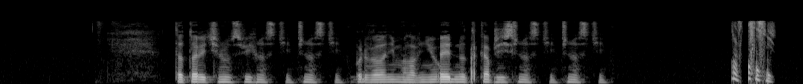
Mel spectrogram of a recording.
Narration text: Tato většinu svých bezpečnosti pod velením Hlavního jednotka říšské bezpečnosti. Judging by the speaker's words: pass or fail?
pass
